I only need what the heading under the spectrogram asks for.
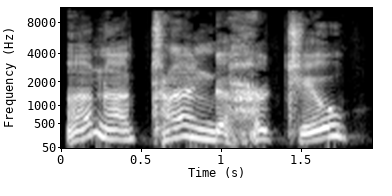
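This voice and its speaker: A man's voice: high-pitched, animated, slow, fairly bright tone, no echo, studio quality, pitched above the performer's own voice, full character voice. Man doing a pleading nervous middle-aged man. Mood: coaxing.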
